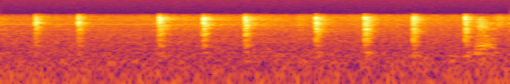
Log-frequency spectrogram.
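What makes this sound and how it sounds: A bamboo stem segment is tapped to check whether it holds water, giving ten short, dry, bright clicks at a steady pace that die away almost instantly. The segment sounds hollow, meaning it is empty.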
